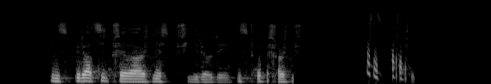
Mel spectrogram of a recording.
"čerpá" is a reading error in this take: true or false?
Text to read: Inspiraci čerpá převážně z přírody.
true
